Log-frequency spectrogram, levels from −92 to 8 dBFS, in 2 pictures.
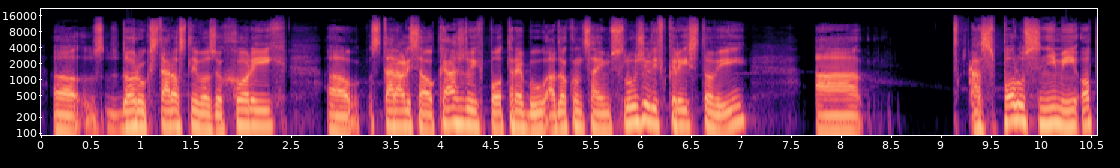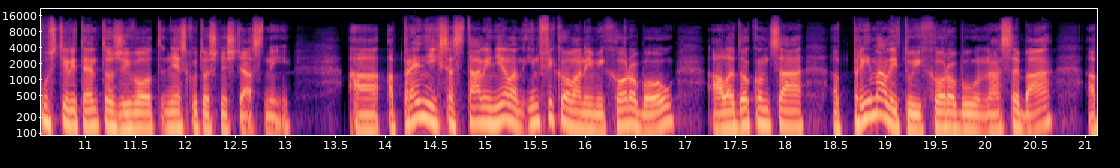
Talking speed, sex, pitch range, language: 130 wpm, male, 115-145 Hz, Slovak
